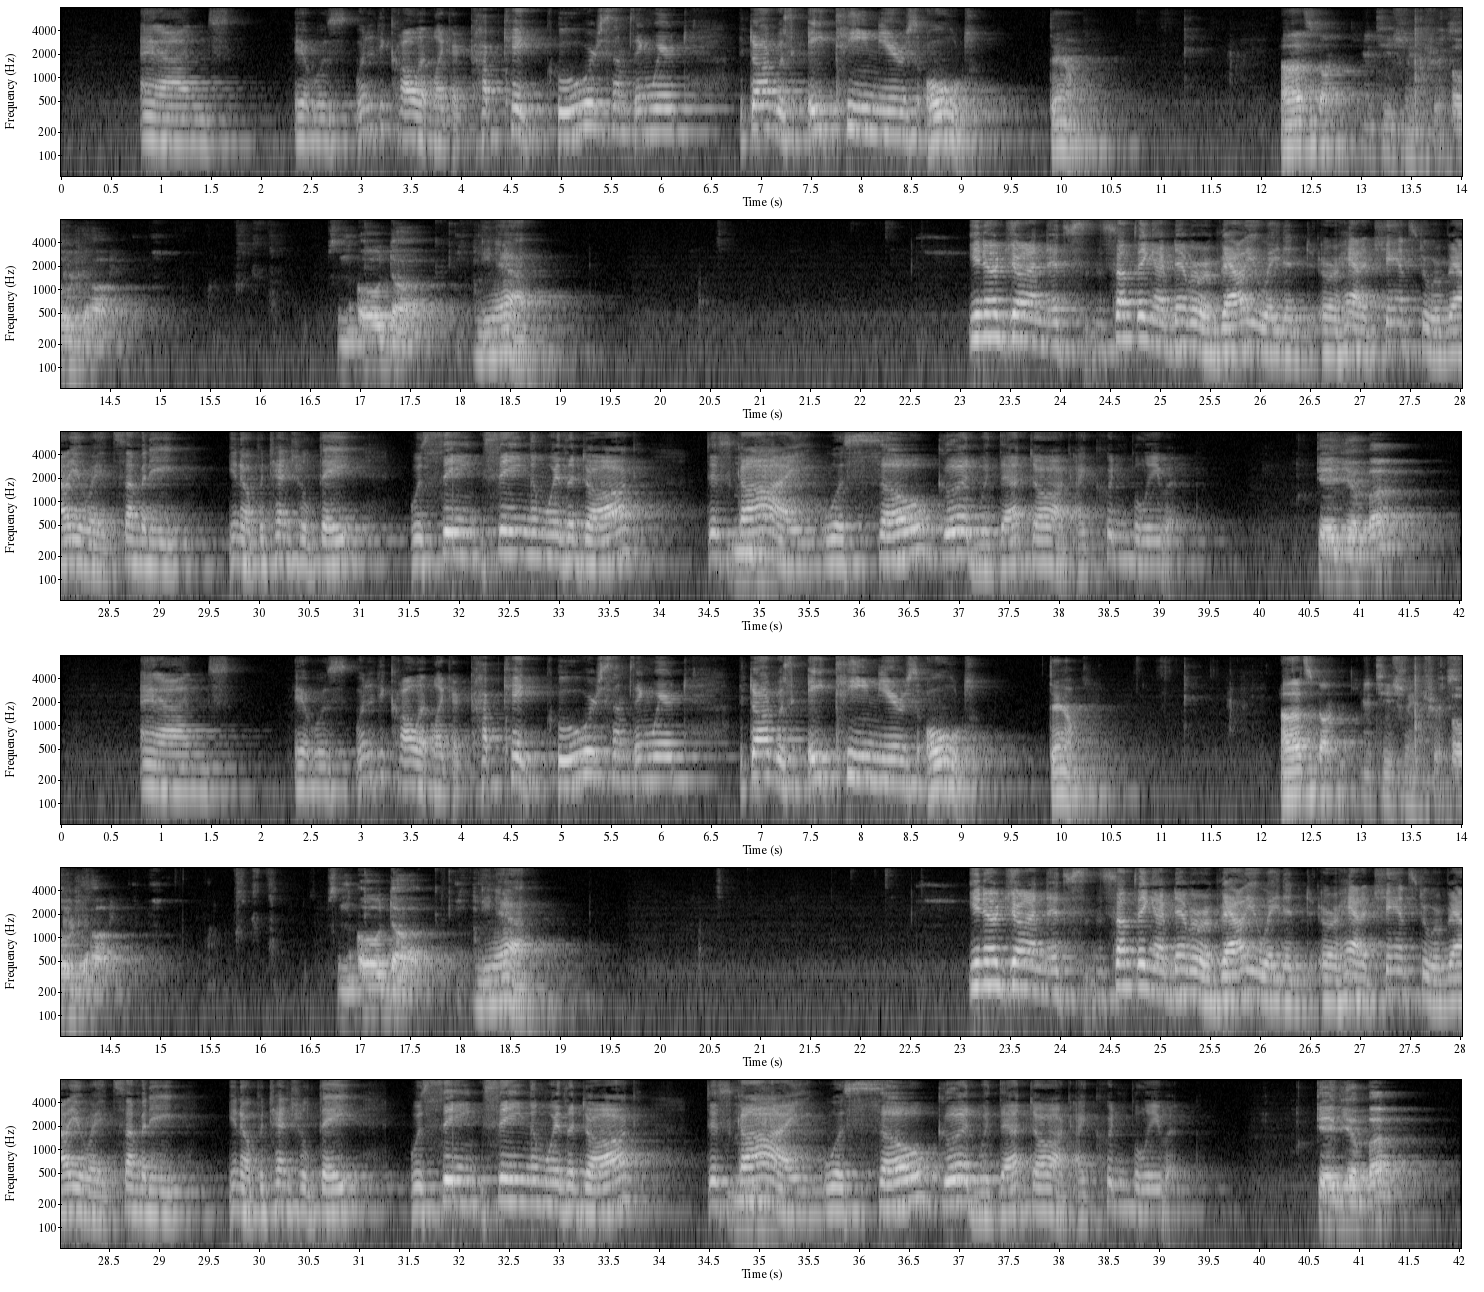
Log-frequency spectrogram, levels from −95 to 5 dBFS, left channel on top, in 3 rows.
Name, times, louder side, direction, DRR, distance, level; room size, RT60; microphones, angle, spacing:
voice 1, 0.8-1.7 2.3-4.7 5.0-6.2 6.9-9.1 18.1-18.7 23.1-29.2 29.7-30.9 31.5-33.8 34.5-39.2, right 1 dB, 10° right, 7 dB, 0.5 m, -23 dB
voice 2, 12.2-14.2, right 3 dB, 65° right, 7 dB, 0.7 m, -25 dB
voice 3, 13.9-14.5 16.8-17.7 18.2-18.3 34.7-35.0 40.6-41.2, right 1 dB, 30° right, 5 dB, 1.0 m, -23 dB
14.0 x 5.5 x 2.3 m, 1.2 s
head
